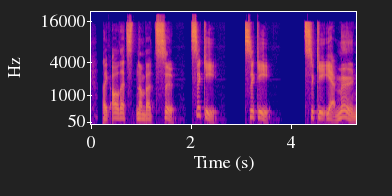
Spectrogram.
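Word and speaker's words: つ: You want your tongue to still be close to the T when you pronounce, to the teeth. When you're pronouncing tsu. Tsu. Tsu. Yeah, like you're slurring the word to, like you're slurring, like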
